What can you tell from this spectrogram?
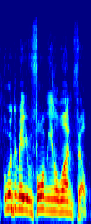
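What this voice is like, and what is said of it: Sylvester Stallone impression. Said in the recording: “That's my Sylvester Stallone impression. ... It didn't sound like that.”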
